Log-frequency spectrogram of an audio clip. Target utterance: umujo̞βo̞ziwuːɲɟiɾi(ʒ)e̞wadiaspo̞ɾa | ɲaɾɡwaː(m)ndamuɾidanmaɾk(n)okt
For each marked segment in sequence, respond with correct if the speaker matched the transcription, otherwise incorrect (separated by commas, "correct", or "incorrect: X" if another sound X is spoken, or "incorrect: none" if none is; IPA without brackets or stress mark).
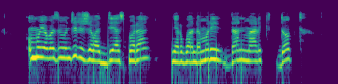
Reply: correct, incorrect: none, incorrect: d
